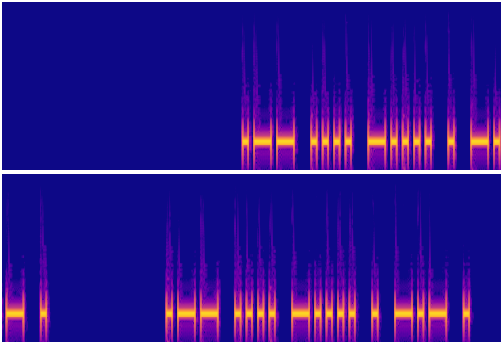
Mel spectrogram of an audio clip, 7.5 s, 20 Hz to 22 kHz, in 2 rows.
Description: Morse code, heard as a keyed tone, about 27 wpm, 700 Hz. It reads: WH6EKE WH6EKE
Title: USA Call Signs - 6 Characters - Repeated 2x - 28wpm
